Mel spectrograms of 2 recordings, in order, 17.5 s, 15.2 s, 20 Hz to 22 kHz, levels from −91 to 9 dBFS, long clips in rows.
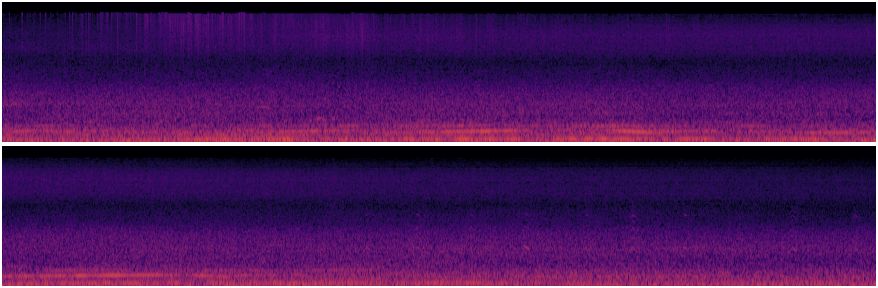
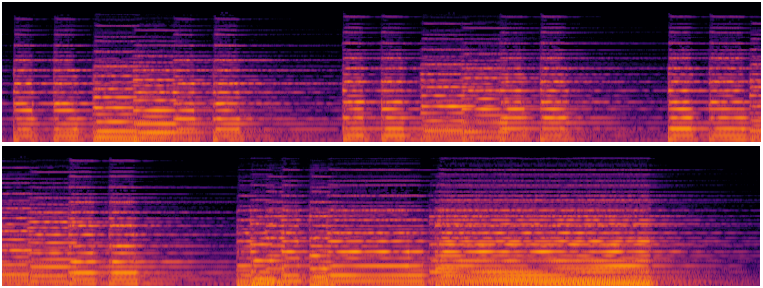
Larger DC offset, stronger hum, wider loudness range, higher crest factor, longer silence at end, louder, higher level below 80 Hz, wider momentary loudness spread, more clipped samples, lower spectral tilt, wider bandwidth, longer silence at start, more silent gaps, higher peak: neither; neither; about the same, 5 LU vs 4 LU; about the same, 16 dB vs 16 dB; second, 0 s vs 0.45 s; second, -44 LUFS vs -17 LUFS; second, -48 dBFS vs -32 dBFS; second, 6 LU vs 16 LU; neither; about the same, -5.5 dB/octave vs -5 dB/octave; about the same, 17 kHz vs 16 kHz; about the same, 0 s vs 0.1 s; neither; second, -28 dBFS vs -2 dBFS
